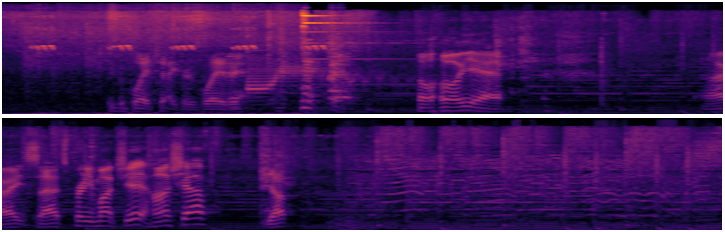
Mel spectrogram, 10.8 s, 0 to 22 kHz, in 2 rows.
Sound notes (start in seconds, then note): 1.9 laughing; 1.9 spring bouncing; 8.3 rock music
